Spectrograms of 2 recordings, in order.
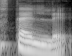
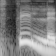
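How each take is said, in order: First: The stressed e is an open vowel. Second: The stressed e is a closed vowel. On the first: This is the local pronunciation from Romagna. The speaker calls it wrong. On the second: This is the Tuscan pronunciation. The speaker calls it right.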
